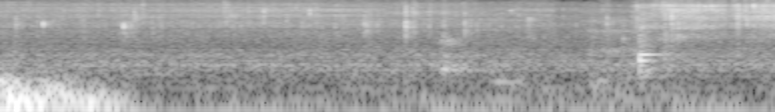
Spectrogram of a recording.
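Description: Chopped onions with finely cut large garlic cloves sizzle faintly in a pan of oil, a soft steady crackle after a brief louder burst at the start, with a light clink near the end.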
